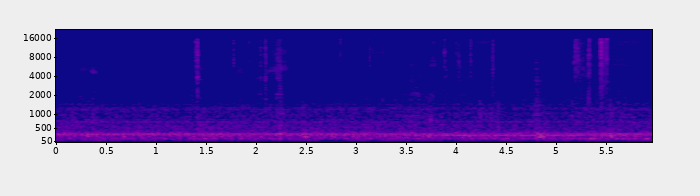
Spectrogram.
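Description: Faint, scattered taps and light scrapes of a small paintbrush dabbing paint onto a model volcano, over a steady hum.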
